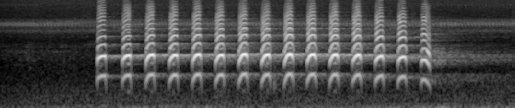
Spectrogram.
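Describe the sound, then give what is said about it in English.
A pileated woodpecker calls alone in a rapid, even series of about fourteen loud, ringing notes that end abruptly, with quiet background and no talking. “I remember when I was a new birder sometimes confusing the nuthatch song with the pileated woodpecker's call.”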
